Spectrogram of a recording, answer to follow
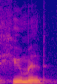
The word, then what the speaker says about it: humid: write on this thing my rule is i remember that it's two syllables and hu is Hugh even though it looks like hum and what I'm saying is if you look at humid the beginning it looks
